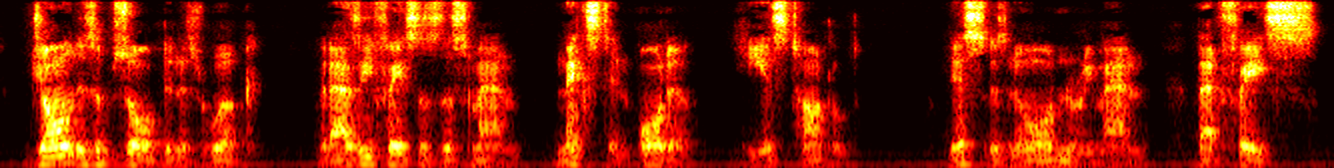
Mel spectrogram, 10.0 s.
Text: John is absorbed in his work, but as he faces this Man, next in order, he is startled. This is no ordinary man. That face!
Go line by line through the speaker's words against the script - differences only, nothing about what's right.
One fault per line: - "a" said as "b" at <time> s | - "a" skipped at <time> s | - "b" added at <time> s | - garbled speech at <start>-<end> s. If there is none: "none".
none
